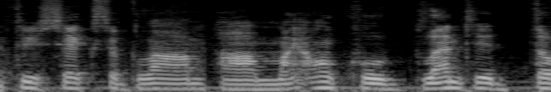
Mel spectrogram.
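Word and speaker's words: Blame!: have single volume of blame or I always pronounce this wrong single volume of blam I don't know why there's an e there it's stupid a single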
